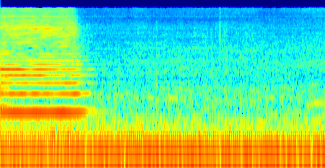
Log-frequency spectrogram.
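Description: A vehicle horn sounding one loud blast, steady in pitch, that cuts off about two-thirds of a second in. A low steady rumble follows.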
